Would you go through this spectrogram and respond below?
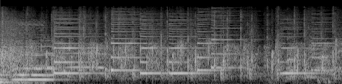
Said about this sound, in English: Thanks for coming out to the UTB. Put your hands together. Please put your hands together for your host, Cameron Esposito. Put your hands together. Get ready to clap. Put your hands together. Put your hands together.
